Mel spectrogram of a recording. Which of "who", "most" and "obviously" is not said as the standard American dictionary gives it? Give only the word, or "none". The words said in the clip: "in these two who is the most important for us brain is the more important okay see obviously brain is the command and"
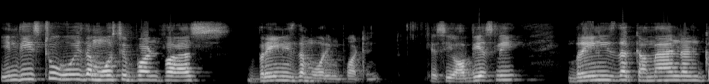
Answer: none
